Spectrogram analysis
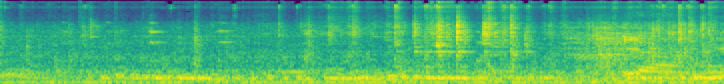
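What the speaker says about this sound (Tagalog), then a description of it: "Ayan sila mga kalapatids" Domestic pigeons in a rooftop loft coo in a low, steady murmur throughout, with faint chirps and a person talking nearby.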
